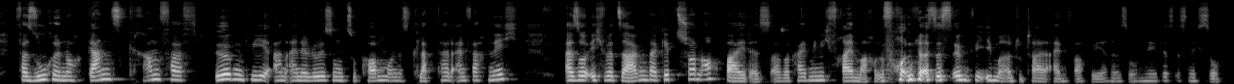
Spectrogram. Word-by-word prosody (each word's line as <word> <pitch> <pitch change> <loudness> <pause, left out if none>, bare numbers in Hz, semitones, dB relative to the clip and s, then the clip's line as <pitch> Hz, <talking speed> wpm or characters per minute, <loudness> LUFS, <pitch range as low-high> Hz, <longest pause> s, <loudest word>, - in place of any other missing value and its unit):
versuche 200 +3 +2
noch 195 0 -3
ganz 240 +6 +2
krampfhaft 215 -3 -3
irgendwie 220 -2 +3
an 185 +1 -4
eine 180 +1 -2
Lösung 185 0 -2
zu 175 -2 -10
kommen, 175 +2 -1
und 170 - -7
es 165 -1 -12
klappt 155 +4 -6
halt 190 - -3
einfach 185 +2 -6
nicht. 235 +3 -3 0.4
Also, 195 +1 +4
ich 195 0 -2
würde 195 -1 0
sagen, 180 +5 +3
da 205 - +2
gibt's 225 +3 -2
schon 240 0 0
auch 250 +2 -2
beides. 145 -4 0
Also, 150 0 -6
kann 175 +2 -6
ich 180 - -7
mich 190 - -2
nicht 195 0 -5
frei 160 -2 +2
machen 155 0 -5
von, 205 +6 +6
dass 215 -4 +7
es 190 -1 +3
irgendwie 200 -1 +2
immer 185 -5 -2
total 140 -1 -6
einfach 145 +3 -11
wäre, 140 +2 -13
so. 155 -1 -16
Ne, 160 +1 -13
das 170 0 -16
ist 165 -1 -19
nicht 160 0 -12
so. 130 -2 -11
190 Hz, 225 wpm, -22 LUFS, 165-205 Hz, 0.4 s, dass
